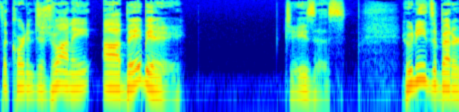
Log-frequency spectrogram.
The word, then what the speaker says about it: Kip Abee: This is another Power Plant alumni in Kip Abee, actually pronounced, according to Shivani, Abee.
